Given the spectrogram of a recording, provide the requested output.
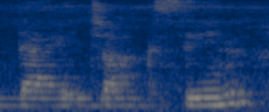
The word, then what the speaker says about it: digoxin: I've also heard it pronounced as "dij-OK-sin".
